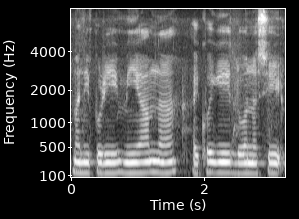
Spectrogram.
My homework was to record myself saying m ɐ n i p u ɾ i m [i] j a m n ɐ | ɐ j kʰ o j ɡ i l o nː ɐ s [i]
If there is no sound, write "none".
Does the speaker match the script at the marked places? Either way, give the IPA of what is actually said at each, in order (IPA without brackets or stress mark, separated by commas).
i, i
